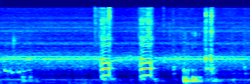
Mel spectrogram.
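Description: A spring-loaded desoldering pump snaps.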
